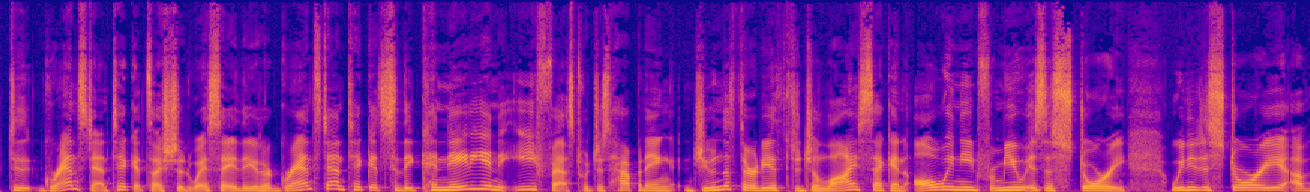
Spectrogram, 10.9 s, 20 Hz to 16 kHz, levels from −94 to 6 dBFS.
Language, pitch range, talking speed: English, 170-220 Hz, 200 wpm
